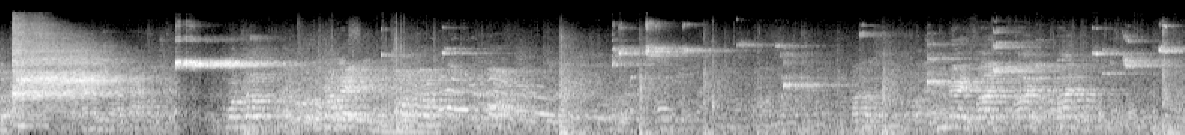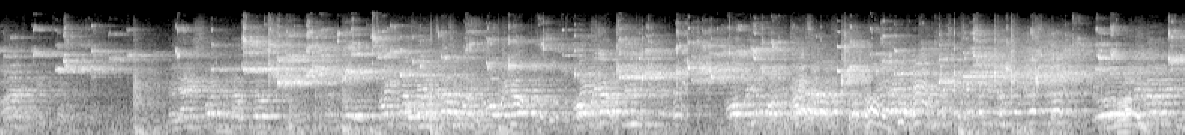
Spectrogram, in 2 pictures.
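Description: A basketball being dribbled and bounced on a hardwood gym floor during live play, with indistinct players' voices calling out. The voices get louder in the second half.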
